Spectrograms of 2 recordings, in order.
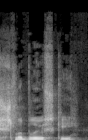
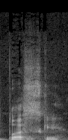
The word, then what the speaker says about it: Szablewski: I'm going to go with Szablewski. It's wrong. It's Szablewski.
